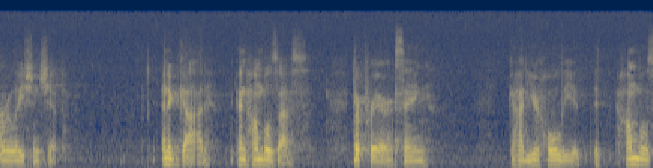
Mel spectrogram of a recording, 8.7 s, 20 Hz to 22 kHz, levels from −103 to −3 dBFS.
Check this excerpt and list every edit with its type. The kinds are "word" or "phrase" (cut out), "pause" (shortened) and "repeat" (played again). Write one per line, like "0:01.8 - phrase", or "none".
0:02.4 - word
0:04.7 - word
0:05.2 - word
